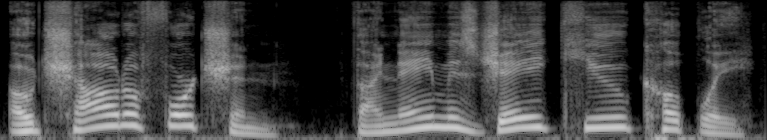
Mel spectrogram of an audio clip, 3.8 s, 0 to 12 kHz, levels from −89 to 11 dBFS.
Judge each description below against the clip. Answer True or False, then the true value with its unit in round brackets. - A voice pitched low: False (175 Hz)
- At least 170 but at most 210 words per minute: False (155 wpm)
